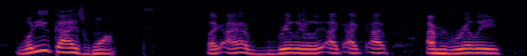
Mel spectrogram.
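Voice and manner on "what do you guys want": ordinary talk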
